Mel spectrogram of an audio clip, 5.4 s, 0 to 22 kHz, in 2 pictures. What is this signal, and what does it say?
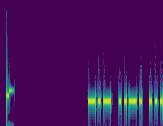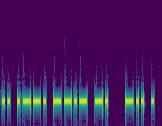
Morse code, heard as a keyed tone, about 28 wpm, 700 Hz. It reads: KF5PQN DE
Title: USA Callsign DE Callsign - 6 Characters - 28wpm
